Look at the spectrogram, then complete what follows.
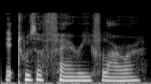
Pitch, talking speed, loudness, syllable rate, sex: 185 Hz, 200 wpm, -17 LUFS, 5.2 syllables/s, female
